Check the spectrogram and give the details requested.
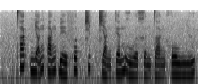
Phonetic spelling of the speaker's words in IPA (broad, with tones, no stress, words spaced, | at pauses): t̪ʰa˦˥k̚ɲa̰˧˥ŋʔa˨˦ŋɓe˨˩ fəː˦˥p̚ t͡ɕə˦˥p̚t͡ɕa˧˩ŋkɛ˨˦m ɣu˨˩ə̯xə˨˩nt̪a˨˩ŋ ho˧w ɲɨ˨˦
